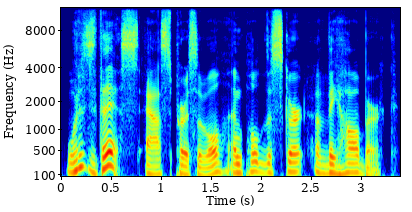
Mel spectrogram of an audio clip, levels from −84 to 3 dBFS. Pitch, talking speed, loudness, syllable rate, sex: 135 Hz, 210 wpm, -19 LUFS, 5.4 syllables/s, male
